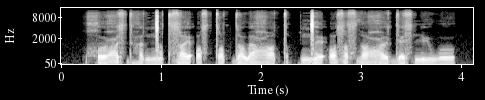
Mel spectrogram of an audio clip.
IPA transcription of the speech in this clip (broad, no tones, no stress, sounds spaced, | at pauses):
χ o ʕ ə s dʱ a d ŋ͡ǀ ə tˤ z ɛ ʔ ɔ sˤ tˤ ø tˤ d y w a ʕ ɛ tˤ | ŋ͡ǀ ɛ ʔ ɔ zˤ e s ðˤ e ʕ ə d ɛ s n y w o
